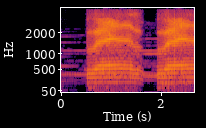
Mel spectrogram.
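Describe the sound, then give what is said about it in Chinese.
A large adult deer following behind calls out twice in loud, drawn-out, moaning bellows with a rough, harmonic tone, preceded by a fainter low hum; the second call is cut off at the end. “是只大鹿，它为什么一直跟在后面不停地鸣叫呢？”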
